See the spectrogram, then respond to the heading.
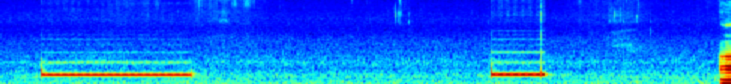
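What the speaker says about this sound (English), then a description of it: "Let's see if they answer the phone." A telephone being dialed to call someone, two bursts of a steady electronic tone about two seconds and one second long, separated by quiet room hiss, with no talking.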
